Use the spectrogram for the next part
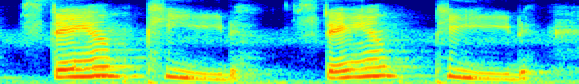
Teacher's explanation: And if I say it with my hand under my chin, stampede, stampede, I can hear that long E in the second syllable.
